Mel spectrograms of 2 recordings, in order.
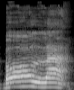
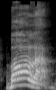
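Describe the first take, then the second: First: Bola split into bo-la; each syllable of bola opened clearly; syllables spelled out. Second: Said in the usual way. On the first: Shown as a demonstration. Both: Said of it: "Quantas vezes eu abro a minha boca".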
